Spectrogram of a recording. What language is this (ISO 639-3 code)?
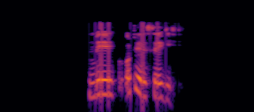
luo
